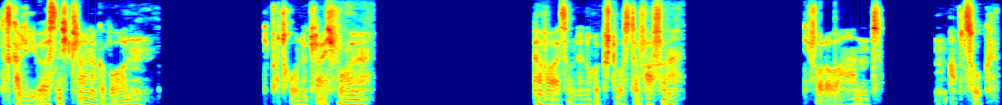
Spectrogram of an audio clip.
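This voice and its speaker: A man narrating an audio drama in a dramatic scripted style, husky and gravelly, with terse, weighty phrases and pauses. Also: lowish voice, flat delivery, fairly bright tone, no room sound, highs cut off.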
